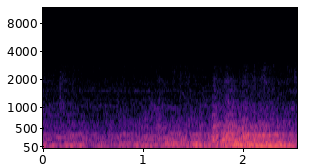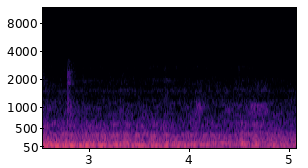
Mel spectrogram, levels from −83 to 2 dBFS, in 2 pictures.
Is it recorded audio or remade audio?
remade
